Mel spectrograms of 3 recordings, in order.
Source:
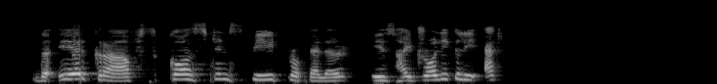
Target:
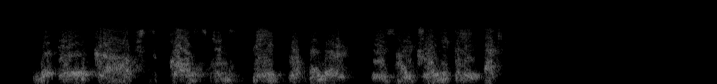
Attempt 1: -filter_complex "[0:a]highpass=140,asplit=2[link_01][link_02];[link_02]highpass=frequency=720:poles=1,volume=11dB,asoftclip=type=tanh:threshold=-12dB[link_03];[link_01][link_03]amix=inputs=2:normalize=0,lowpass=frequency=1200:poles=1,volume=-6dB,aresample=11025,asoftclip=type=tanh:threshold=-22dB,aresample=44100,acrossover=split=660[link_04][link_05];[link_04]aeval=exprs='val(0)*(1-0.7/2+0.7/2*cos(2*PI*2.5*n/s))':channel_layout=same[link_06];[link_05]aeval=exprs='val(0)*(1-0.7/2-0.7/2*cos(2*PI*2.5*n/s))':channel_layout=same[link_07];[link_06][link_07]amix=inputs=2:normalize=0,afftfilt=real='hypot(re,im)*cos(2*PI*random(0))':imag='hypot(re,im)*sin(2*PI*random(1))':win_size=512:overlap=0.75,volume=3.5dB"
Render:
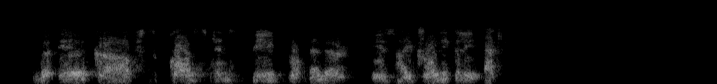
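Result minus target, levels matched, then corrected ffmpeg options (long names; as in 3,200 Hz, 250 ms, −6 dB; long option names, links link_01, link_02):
soft clipping: distortion −7 dB
-filter_complex "[0:a]highpass=140,asplit=2[link_01][link_02];[link_02]highpass=frequency=720:poles=1,volume=11dB,asoftclip=type=tanh:threshold=-12dB[link_03];[link_01][link_03]amix=inputs=2:normalize=0,lowpass=frequency=1200:poles=1,volume=-6dB,aresample=11025,asoftclip=type=tanh:threshold=-32.5dB,aresample=44100,acrossover=split=660[link_04][link_05];[link_04]aeval=exprs='val(0)*(1-0.7/2+0.7/2*cos(2*PI*2.5*n/s))':channel_layout=same[link_06];[link_05]aeval=exprs='val(0)*(1-0.7/2-0.7/2*cos(2*PI*2.5*n/s))':channel_layout=same[link_07];[link_06][link_07]amix=inputs=2:normalize=0,afftfilt=real='hypot(re,im)*cos(2*PI*random(0))':imag='hypot(re,im)*sin(2*PI*random(1))':win_size=512:overlap=0.75,volume=3.5dB"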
